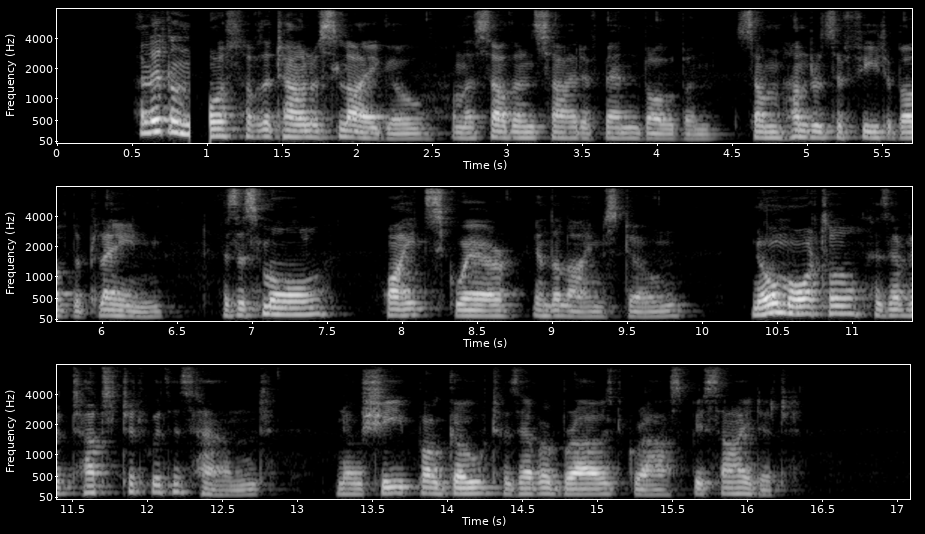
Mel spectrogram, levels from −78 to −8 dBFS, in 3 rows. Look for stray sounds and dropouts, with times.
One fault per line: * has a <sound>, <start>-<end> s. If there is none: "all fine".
* has a dropout, 0.9-1.0 s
